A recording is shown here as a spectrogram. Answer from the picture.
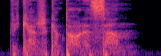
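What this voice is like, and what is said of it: Whispering quietly. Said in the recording (Swedish): “med tyst röst ... viskar han i luren”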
